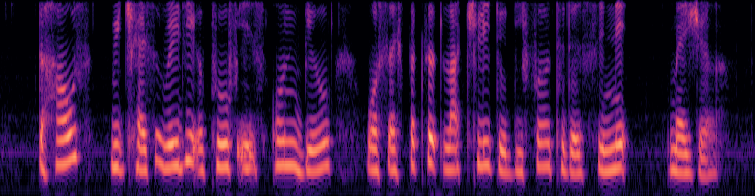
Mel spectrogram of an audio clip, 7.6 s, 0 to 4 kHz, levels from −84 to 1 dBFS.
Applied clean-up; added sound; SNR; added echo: none; none; none; none.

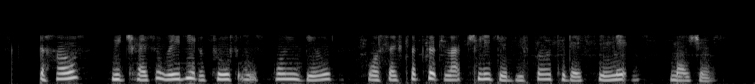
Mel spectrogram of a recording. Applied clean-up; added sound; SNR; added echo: neural separator model SepFormer WHAMR!.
